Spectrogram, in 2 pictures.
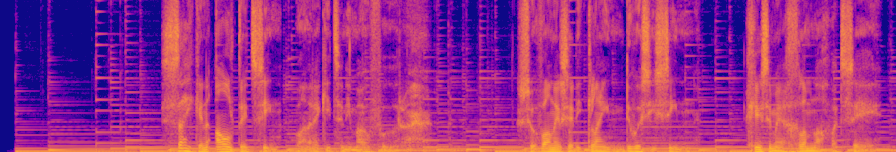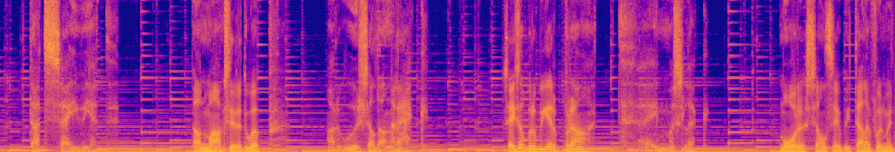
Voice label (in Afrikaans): Soft Sell Afrikaans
